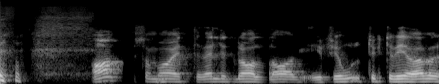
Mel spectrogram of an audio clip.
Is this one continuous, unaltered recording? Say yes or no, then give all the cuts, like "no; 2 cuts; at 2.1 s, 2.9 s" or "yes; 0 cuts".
no; 1 cut; at 1.2 s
